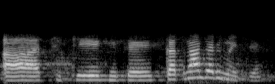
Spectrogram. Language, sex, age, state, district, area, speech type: Maithili, female, 18-30, Bihar, Begusarai, rural, conversation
